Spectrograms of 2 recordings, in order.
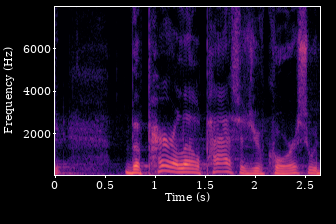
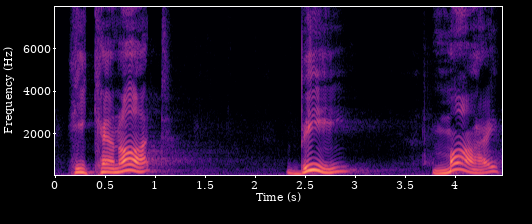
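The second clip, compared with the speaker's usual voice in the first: cannot, be, my, each spaced and louder; slow emphatic; 6 dB louder, much slower than usual. Acted. Preacher driving verse home to church, slow and emphatic. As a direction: space the words out for weight.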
